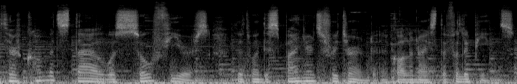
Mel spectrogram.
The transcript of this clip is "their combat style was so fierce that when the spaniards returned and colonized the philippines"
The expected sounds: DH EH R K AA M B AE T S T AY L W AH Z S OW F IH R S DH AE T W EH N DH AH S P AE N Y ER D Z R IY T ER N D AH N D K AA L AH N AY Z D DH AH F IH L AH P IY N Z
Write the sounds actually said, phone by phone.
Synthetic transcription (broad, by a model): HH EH R K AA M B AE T S T AY L W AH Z S OW F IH R S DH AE T W EH N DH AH S P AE N Y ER D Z R IY T ER N D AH N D K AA L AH N AY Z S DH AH F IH L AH P IY N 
